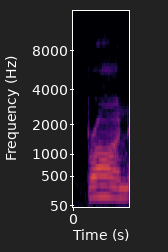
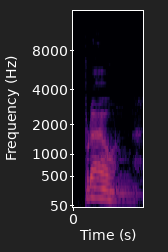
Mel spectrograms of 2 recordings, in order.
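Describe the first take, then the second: First: "Braun" with a long open "ah"; as spelt B-R-A-H-N. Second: "Braun" with an "ow" vowel, rhyming with brown; pronounced like B-R-A-U-N. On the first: Game master spells the brother's name, "Braun" said with long "ah". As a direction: say "Braun" as "Brahn", no "ow" glide. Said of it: "as in B R A H N". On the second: Game master gives the brother's name to players, "Braun" pronounced with "ow". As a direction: say "Braun" with a gliding "ow". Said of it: "it's pronounced like B R A U N". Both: Shown as a demonstration.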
